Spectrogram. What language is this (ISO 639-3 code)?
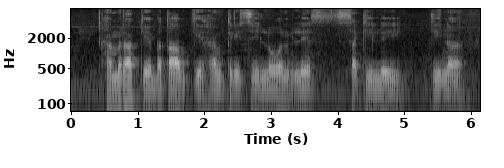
mag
